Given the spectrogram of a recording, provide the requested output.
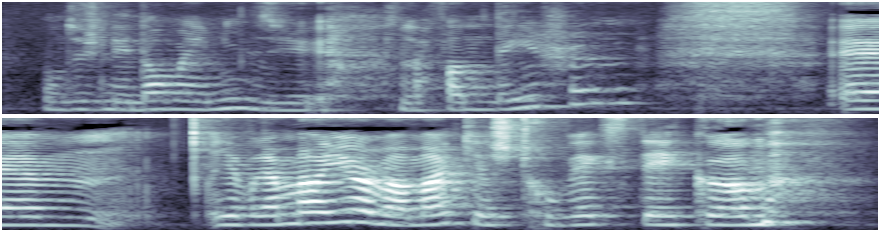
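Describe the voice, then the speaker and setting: A woman with a Quebec accent talks at a moderate pace with ordinary pitch variation and long, frequent pauses. Her loudness swings widely, and the room echo is audible. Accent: Québécois French. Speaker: booktuber; book vlogger. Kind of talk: casual chat. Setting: home office. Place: home room. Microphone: phone near.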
